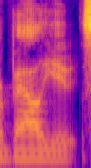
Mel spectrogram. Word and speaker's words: ballute: First up in the news here, SpaceX wants to use a, say it with me now, Balyut to recover stage 2. Did I say that right? – Yeah, Balyut or Balyut. So it's a portmanteau of balloon and parachute. So I say Balyut.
